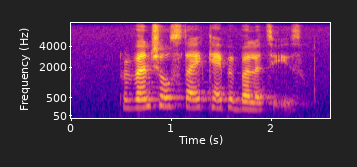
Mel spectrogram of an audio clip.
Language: English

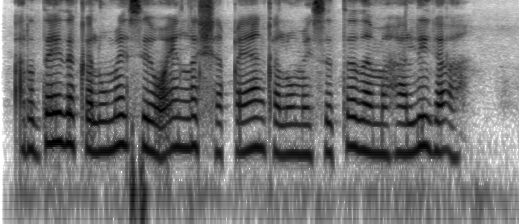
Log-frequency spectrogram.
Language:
Somali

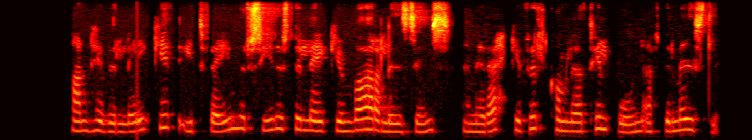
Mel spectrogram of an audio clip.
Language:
Icelandic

